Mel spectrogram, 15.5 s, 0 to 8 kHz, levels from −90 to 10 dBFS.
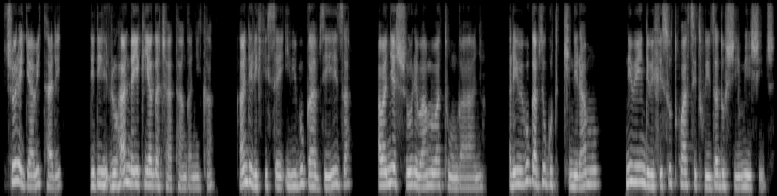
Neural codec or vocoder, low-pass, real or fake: none; 7.2 kHz; real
